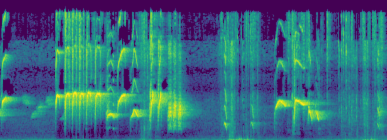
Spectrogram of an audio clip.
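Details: Cinereous tit, a male stone tit kept as a lure for other tits, calling in rapid whistled slurs and a dense chattering flurry, with sharp clicks and knocks and low rumbling in the background.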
